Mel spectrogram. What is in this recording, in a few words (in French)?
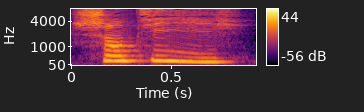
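"chantilly", French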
